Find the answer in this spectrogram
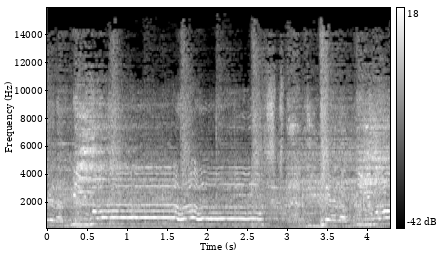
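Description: A woman singing with a live pop-rock band, electric guitar and drums behind her; she holds one long note for about two seconds, with a small dip in pitch partway through.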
